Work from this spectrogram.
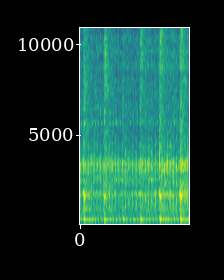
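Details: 2023 KTM 300 XC two-stroke after crank seal replacement and new clutch dampers, not revved yet: steady even idle with light crisp crackle, no knocks or rattles; sound changes when clutch is pulled; normal idle.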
